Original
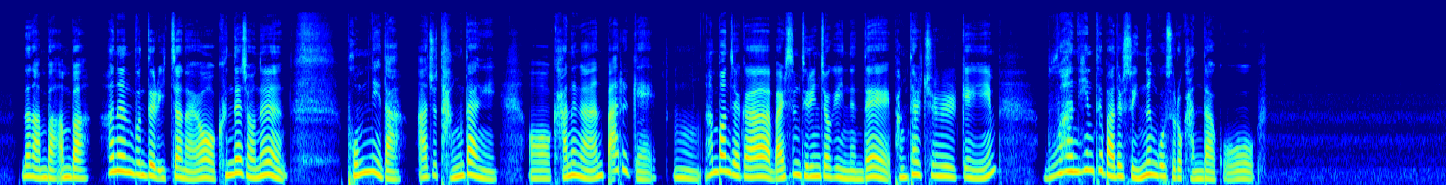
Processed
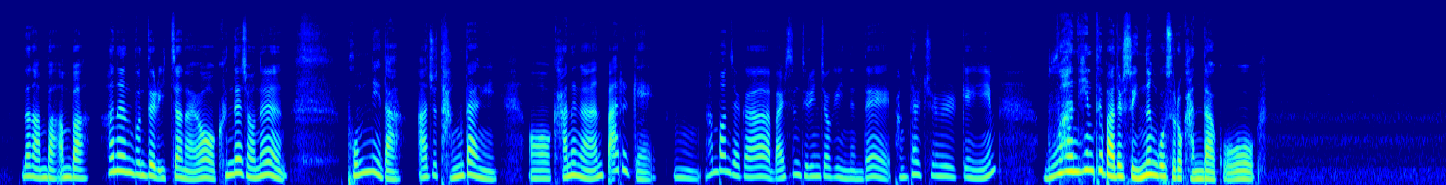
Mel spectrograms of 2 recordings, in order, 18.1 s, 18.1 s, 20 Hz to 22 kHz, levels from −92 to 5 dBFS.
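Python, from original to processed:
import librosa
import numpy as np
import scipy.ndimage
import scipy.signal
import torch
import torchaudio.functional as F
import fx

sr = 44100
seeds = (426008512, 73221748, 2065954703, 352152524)

y = fx.gain(x, sr, db=fx.line((7.95, -11.5), (8.57, -18.0), (11.97, -18.0), (13.12, -5.5)))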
